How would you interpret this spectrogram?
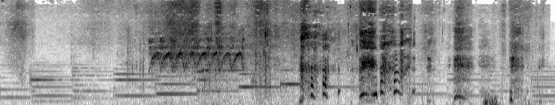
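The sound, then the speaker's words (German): Rainer Winkler's new home alarm system going off, heard in a visit video: a run of steady electronic beeps stepping up and down in pitch, then loud, harsh, squealing bursts of noise. No one speaks. “In einem Besuchsvideo von diesem Tag war auch Rainers neue Alarmanlage zu hören.”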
